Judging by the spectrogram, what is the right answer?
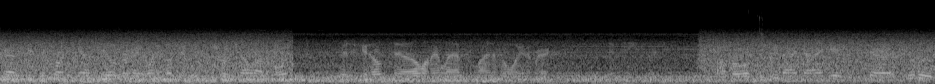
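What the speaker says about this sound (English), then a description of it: "There's the 777 to Dublin." Boeing 777 jet engines roar steadily at an airport at night, a broad continuous rumble that holds throughout, with people talking faintly underneath.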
